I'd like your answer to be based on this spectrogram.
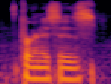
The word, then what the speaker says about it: Furnace: And I said, oh, it's furnace, like thing in your house.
